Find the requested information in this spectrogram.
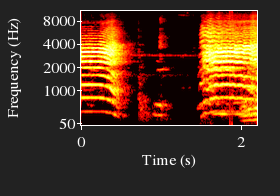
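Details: Young goats getting iron shots on a goat farm, given to keep them from becoming stunted. Two loud, nasal, quavering bleats are split by a brief near-silent gap with faint murmuring.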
